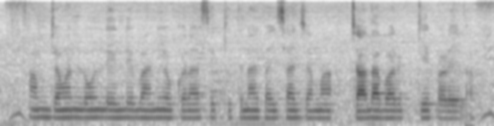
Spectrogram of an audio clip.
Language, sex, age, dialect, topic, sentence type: Bhojpuri, male, 18-24, Western, banking, question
